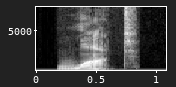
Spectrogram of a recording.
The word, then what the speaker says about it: want: Want. Want. – Note como a letra A tem um som distinto quando vai depois da letra W.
